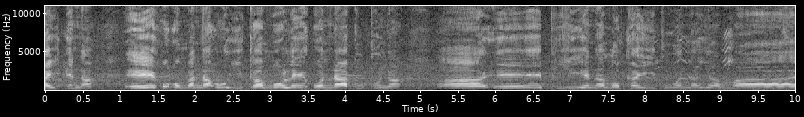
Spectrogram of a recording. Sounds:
Speech, Mantra

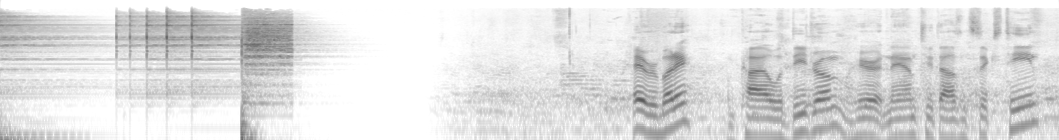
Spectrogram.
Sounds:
Speech, Drum kit, Drum, Music, Bass drum, Musical instrument

